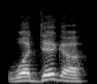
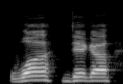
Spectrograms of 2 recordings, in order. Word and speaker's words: Wadiga: Wadiga is how we pronounce that name.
